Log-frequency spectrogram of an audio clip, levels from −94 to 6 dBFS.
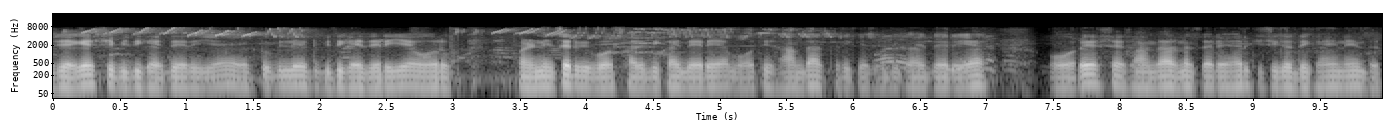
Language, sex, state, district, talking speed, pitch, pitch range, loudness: Hindi, male, Rajasthan, Bikaner, 260 wpm, 90 Hz, 90-95 Hz, -24 LUFS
